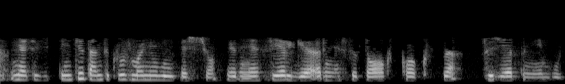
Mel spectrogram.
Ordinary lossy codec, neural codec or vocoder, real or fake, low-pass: MP3, 16 kbps; none; real; 3.6 kHz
